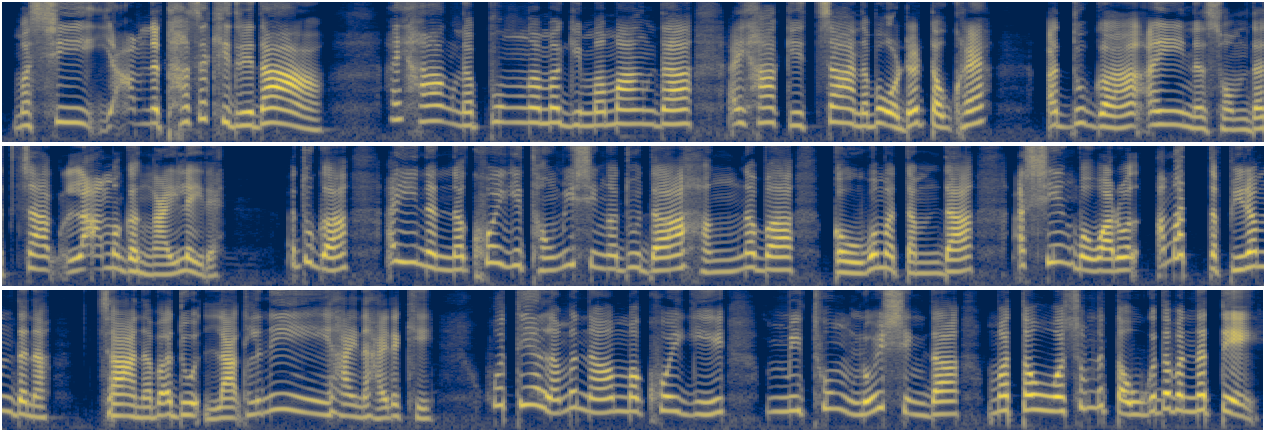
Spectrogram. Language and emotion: Manipuri, angry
